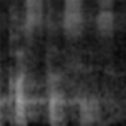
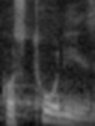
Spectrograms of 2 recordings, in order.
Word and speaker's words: custodes: of one of the costes uh custodes I think is the proper pronunciation um uh one of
